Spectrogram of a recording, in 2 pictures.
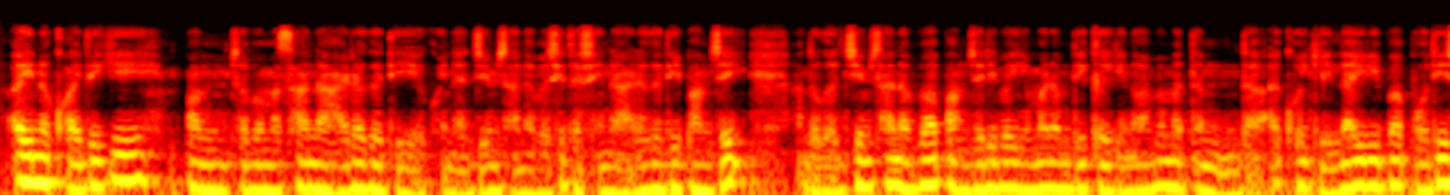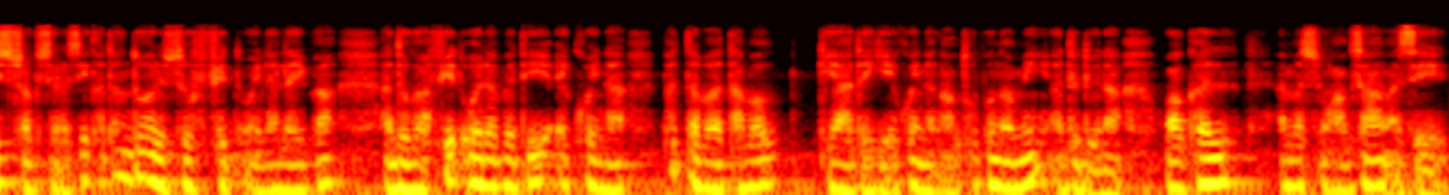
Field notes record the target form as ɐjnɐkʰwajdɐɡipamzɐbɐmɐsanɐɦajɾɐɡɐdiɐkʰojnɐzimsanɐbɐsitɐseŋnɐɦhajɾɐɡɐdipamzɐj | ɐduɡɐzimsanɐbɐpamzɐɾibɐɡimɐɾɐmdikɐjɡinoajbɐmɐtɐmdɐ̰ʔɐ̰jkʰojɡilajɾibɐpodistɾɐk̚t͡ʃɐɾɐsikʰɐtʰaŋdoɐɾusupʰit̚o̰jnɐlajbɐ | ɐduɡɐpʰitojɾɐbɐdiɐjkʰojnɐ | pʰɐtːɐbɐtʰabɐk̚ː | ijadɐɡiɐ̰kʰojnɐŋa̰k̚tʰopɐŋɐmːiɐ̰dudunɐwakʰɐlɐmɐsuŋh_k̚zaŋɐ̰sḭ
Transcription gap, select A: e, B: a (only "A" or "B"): B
